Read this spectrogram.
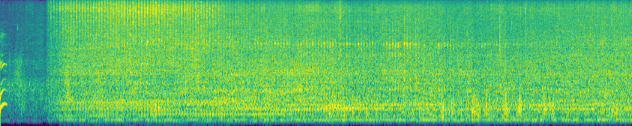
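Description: Snowmobile engines idle with a steady hum outdoors.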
